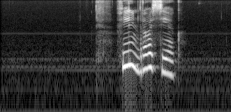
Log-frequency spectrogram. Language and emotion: Russian, neutral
